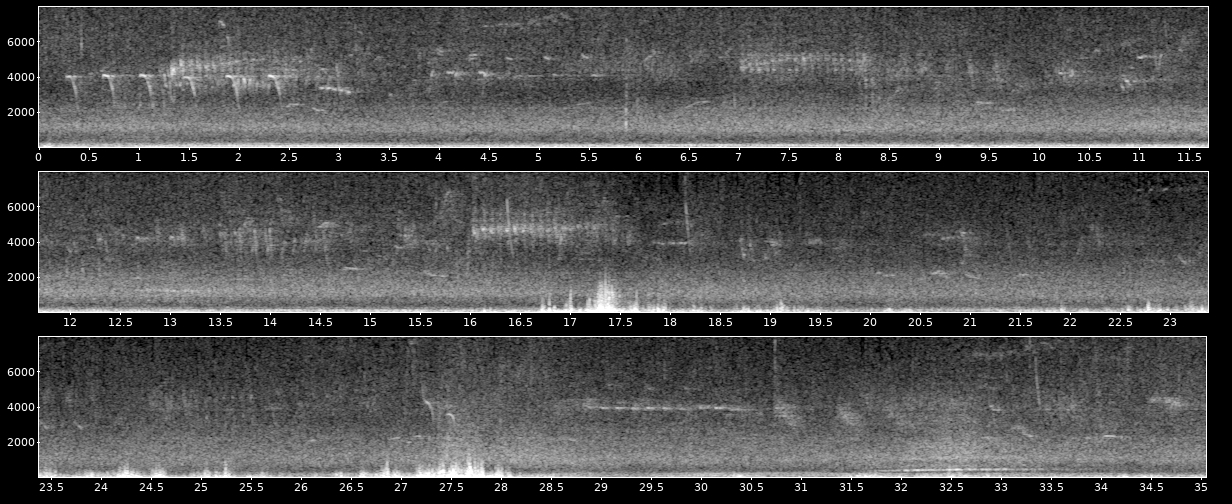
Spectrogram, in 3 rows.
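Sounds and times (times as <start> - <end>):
low rumble: 30.1 - 35.0.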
